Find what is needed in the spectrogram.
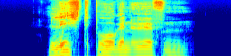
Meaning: plural of Lichtbogenofen
- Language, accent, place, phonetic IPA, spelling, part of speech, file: German, Germany, Berlin, [ˈlɪçtboːɡn̩ˌʔøːfn̩], Lichtbogenöfen, noun, De-Lichtbogenöfen.ogg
